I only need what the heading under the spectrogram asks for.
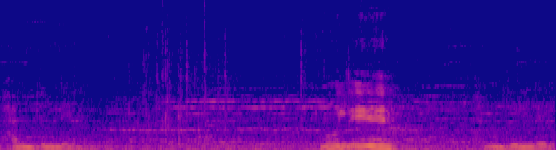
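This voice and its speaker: A woman's voice: extremely low pitch, moderate pace, over music. Playful Egyptian woman live streaming. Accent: Egyptian Arabic. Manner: chatty, reads viewer names, teasing and playful. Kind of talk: casual live stream chat with viewers.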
